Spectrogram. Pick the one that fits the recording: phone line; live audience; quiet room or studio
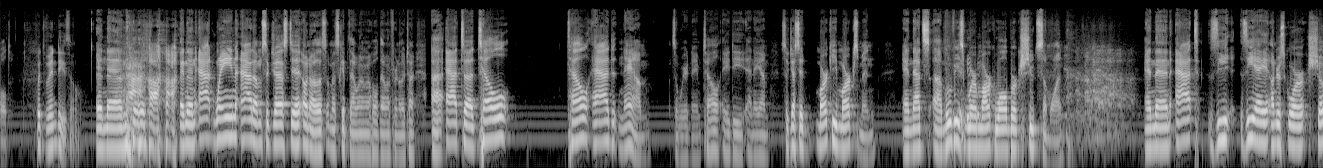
live audience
